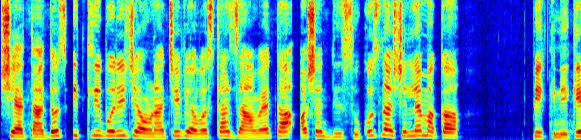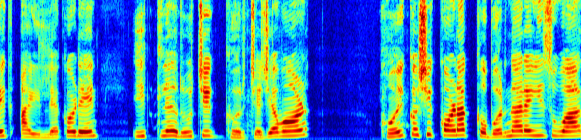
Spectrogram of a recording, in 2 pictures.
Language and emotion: Goan Konkani, surprised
